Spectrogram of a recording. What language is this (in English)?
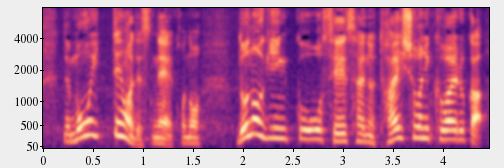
Japanese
